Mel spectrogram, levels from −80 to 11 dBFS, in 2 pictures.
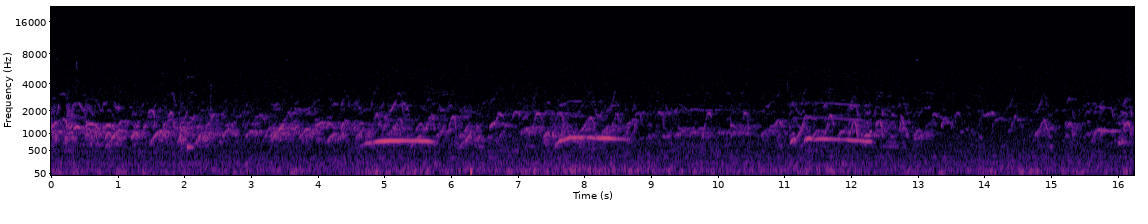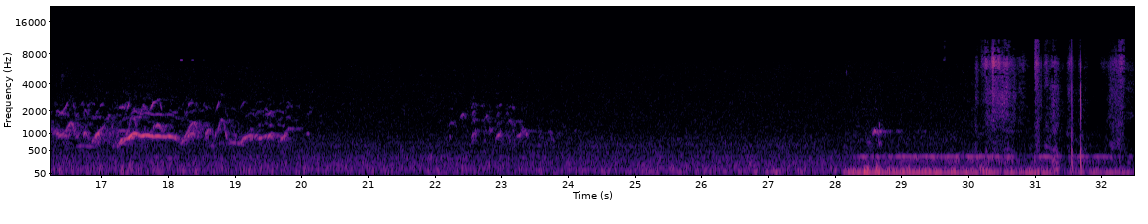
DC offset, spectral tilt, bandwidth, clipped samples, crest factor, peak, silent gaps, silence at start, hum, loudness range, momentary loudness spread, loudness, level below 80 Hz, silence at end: under 0.1%; -3.5 dB/octave; 11.5 kHz; under 0.1%; 30 dB; -12 dBFS; none; 0 s; none; 14 LU; 19 LU; -42 LUFS; -52 dBFS; 0 s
